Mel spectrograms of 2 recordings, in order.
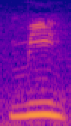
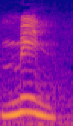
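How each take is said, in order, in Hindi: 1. स्वर को खींचकर लंबा बोला गया है। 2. स्वर को झटके से छोटा बोला गया है। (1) "मीन पढ़ते हैं" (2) "मैं इसे जल्दी से पढ़ दूं"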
